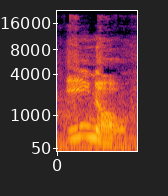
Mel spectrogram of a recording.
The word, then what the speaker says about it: Inno: This is a 1-bike rack, and it's pronounced Inno, I-N-N-O, and it's the same basic kind of a rack.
